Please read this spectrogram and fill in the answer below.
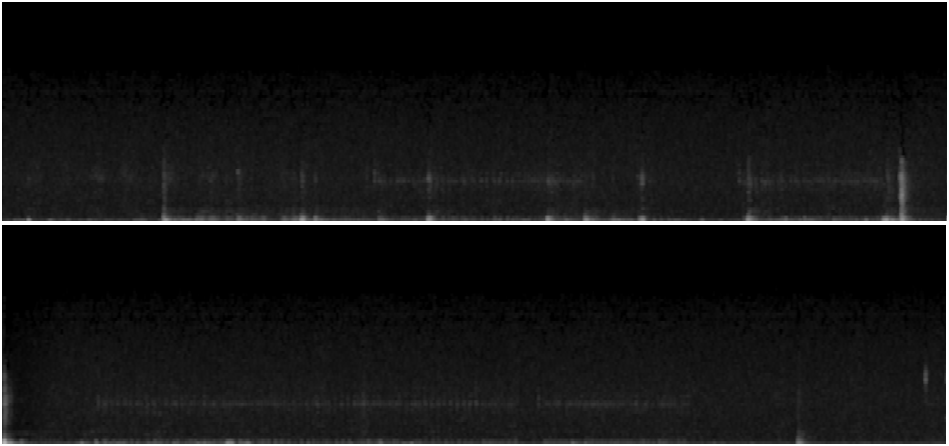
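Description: Kitchen handling noises around a nonstick frying pan of sausage slices and onion on the stove: irregular knocks and clatters over a low rumble, with the loudest pair of knocks just past the middle.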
